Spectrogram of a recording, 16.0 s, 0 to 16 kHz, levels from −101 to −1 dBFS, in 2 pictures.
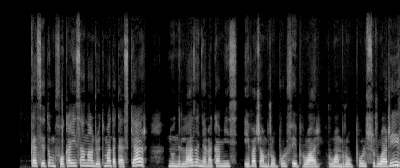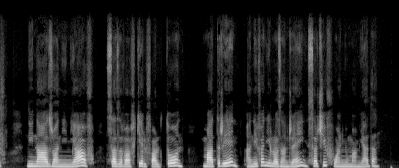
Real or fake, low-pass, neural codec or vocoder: real; 14.4 kHz; none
